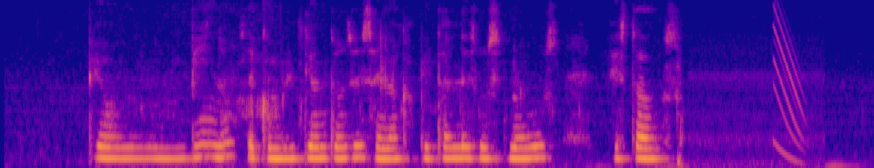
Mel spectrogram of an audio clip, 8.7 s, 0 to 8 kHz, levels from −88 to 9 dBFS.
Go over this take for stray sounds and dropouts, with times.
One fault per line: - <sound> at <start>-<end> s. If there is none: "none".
- chirp at 7.7-8.1 s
